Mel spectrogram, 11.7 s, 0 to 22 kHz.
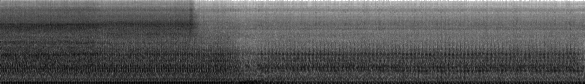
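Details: Deutz 1011 two-cylinder diesel air compressor after teardown and repair, fuel system not bled: drops from fast run to steady, even idle about two and a half beats per second, no smoke, smooth, no miss.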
